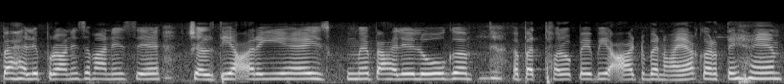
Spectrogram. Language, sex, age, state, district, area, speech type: Urdu, female, 30-45, Delhi, Central Delhi, rural, spontaneous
